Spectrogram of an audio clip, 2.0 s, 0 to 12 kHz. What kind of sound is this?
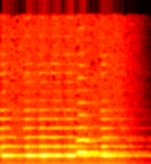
Looped elements from raw recording of doodling on a violin with a noisy laptop and cool edit 96. Baroque sounding loop with concert hall reverb.
classical, barouque, violin, noisy, hall, loop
